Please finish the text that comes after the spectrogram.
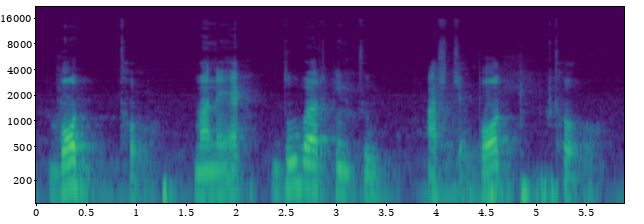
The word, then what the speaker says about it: বদ্ধ: থাকবো না কো বদ্ধ, উচ্চারণ হচ্ছে কি বদ্ধ, মানে দুবার কিন্তু আসছে বদ্ধ।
